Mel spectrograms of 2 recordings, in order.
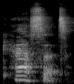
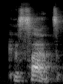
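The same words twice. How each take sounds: First: "cassette" as CASS-ette, first syllable weighted; first-syllable stress. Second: "cassette" as cass-ETTE, second syllable longer; quick first syllable, weight on the end of "cassette"; second-syllable stress. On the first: Teacher shows mistaken word stress, on the first syllable. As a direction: hit the start of "cassette", drop the end. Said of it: "stress falls on the first syllable". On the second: Teacher shows correct word stress, second syllable. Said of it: "you stress the second syllable". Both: Shown as a demonstration.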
